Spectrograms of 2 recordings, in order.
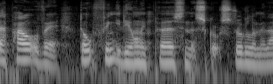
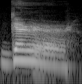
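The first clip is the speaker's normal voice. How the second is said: angry growl; 7 dB louder than usual. Retold or imitated. Acting out an angry Facebook status.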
